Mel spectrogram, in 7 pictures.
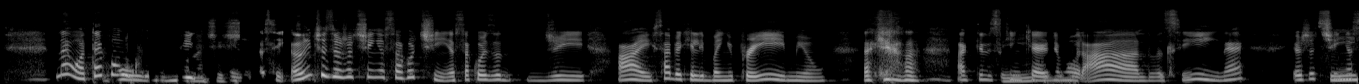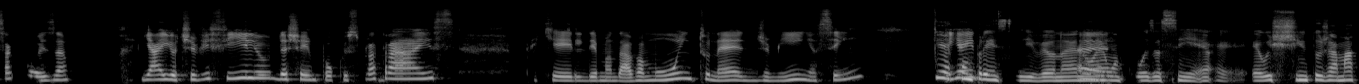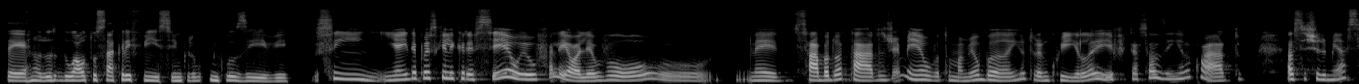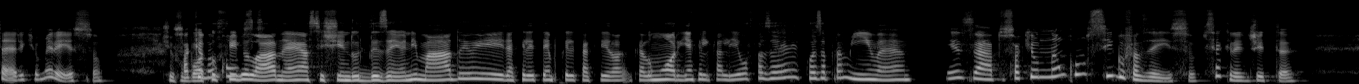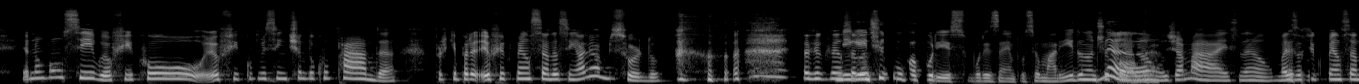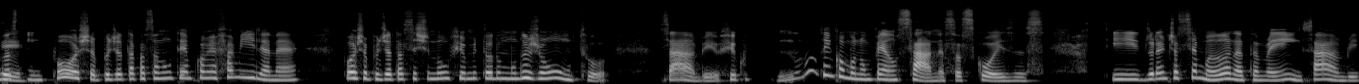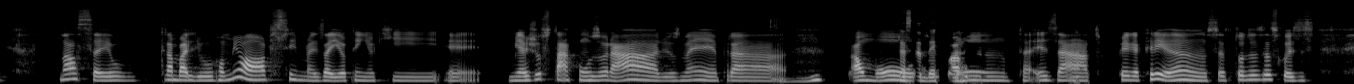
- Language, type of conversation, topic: Portuguese, advice, Por que sinto culpa ou ansiedade ao tirar um tempo para relaxar?
- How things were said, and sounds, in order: unintelligible speech; unintelligible speech; in English: "premium?"; laughing while speaking: "Aquela"; in English: "skincare"; lip smack; other background noise; laugh; in English: "home office"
